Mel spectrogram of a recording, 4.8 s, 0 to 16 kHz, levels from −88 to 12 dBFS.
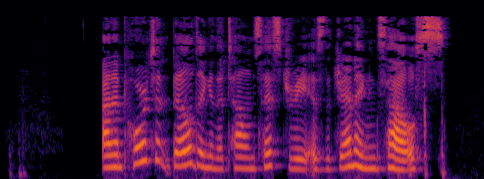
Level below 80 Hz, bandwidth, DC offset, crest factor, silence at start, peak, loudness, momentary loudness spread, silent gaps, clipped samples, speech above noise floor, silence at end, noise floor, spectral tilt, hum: -64 dBFS; 11.5 kHz; under 0.1%; 18 dB; 1 s; -6 dBFS; -24 LUFS; 8 LU; none; under 0.1%; 50 dB; 0.4 s; -74 dBFS; -2.5 dB/octave; none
